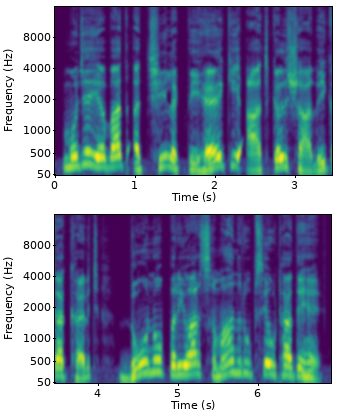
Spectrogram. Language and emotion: Hindi, happy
